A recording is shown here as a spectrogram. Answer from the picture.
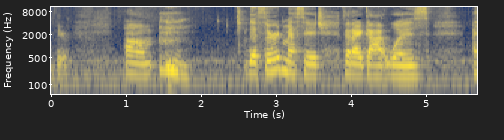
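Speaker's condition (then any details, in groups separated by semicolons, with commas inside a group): No condition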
